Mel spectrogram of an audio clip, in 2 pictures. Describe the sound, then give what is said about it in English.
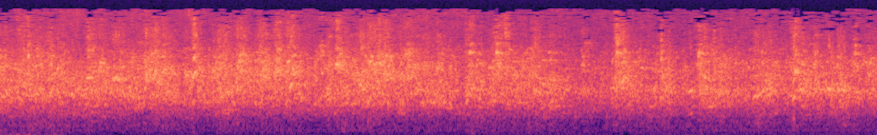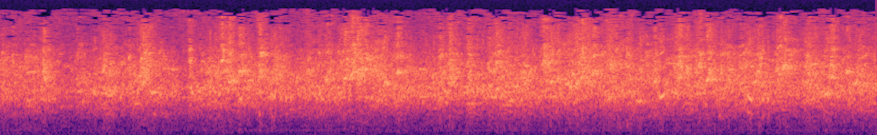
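A large flock of farmed domestic turkeys, reared the way most turkeys are, gobbling constantly, a dense, overlapping chorus of warbling calls filling the space at steady loudness, with no pauses and no people talking. “Whatever it says on the wrapper about being farm fresh or welfare friendly, what's shown here is the way most turkeys are reared.”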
